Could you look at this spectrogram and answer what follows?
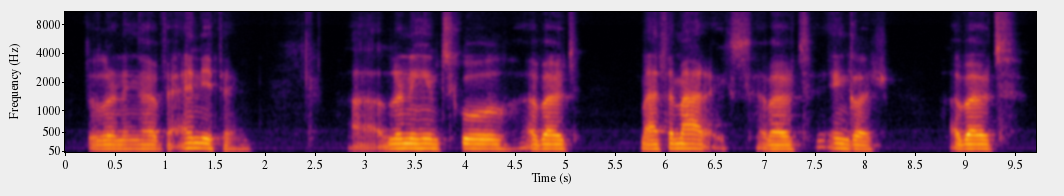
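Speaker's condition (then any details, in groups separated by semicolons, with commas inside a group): Cerebral palsy; present from birth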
